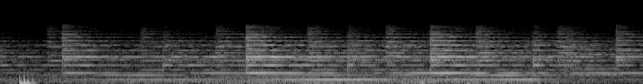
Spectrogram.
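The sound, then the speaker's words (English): Several church bells in the Czech Republic peal together at 12 o'clock in honour of Pope Karol Wojtyla, in a rich, overlapping ring, with repeated strikes sustaining a steady, resonant wash of tolling that carries continuously with no voices. “At 12 o'clock, bells rang out in honour of Karol Wojtyla, the first Slav Pope in history.”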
